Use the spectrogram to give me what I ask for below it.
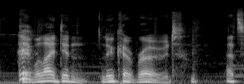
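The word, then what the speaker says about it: Rood: Luca Road. That's how you pronounce Road, it, right? yeah. Yeah. Luca Road, yeah. It's R-O-O-D, and I've always said rude in my videos.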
